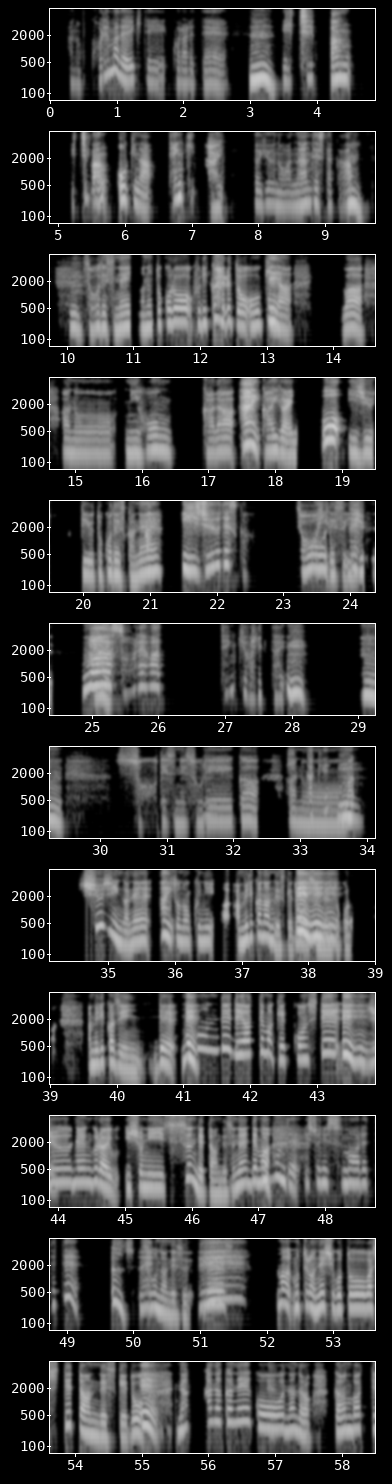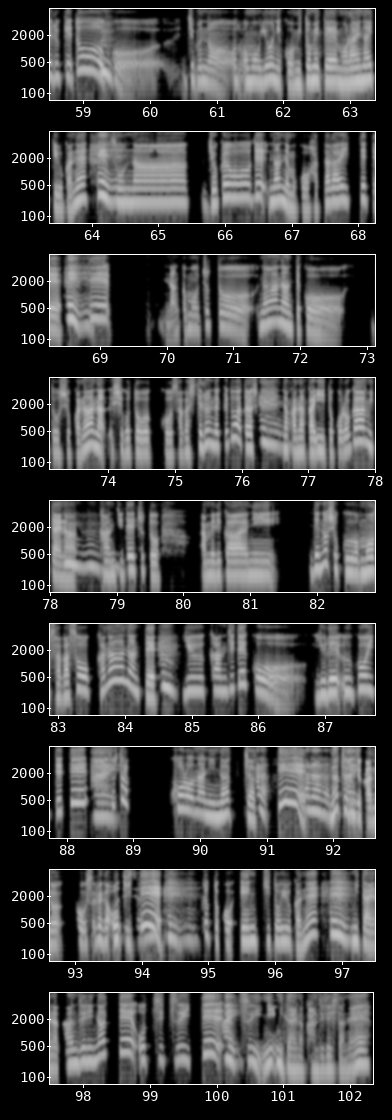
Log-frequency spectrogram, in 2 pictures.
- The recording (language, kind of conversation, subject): Japanese, podcast, 人生で一番大きな転機は何でしたか？
- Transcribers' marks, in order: stressed: "一番、一番大きな転機"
